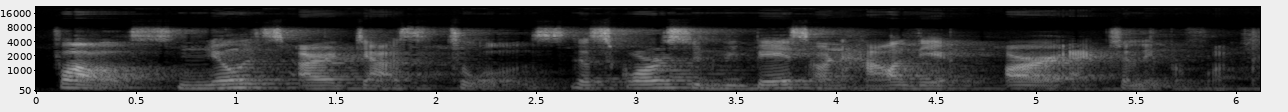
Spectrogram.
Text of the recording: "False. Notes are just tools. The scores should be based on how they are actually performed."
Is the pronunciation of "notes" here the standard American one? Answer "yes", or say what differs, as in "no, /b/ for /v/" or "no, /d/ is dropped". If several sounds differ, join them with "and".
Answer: yes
